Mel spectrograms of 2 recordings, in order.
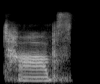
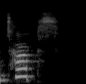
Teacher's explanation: this is low back raising this is the process by which speakers will variably raise the low back a up to open o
